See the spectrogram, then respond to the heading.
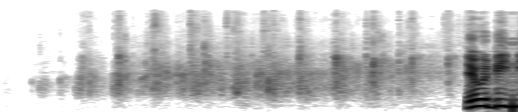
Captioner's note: applause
